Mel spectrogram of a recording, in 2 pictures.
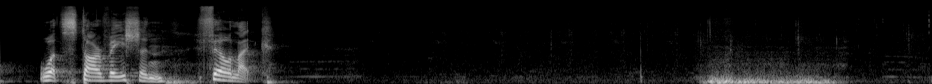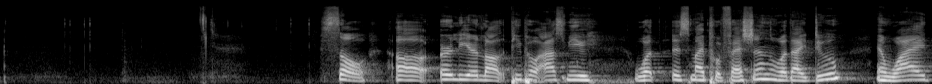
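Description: A woman speaks with animation through a microphone, in pauses.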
